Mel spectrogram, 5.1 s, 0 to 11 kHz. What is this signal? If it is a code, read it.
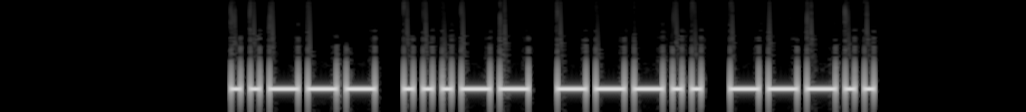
Morse code, heard as a keyed tone, about 25 wpm, 700 Hz. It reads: 2388
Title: Numbers - 4-Digit 25wpm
